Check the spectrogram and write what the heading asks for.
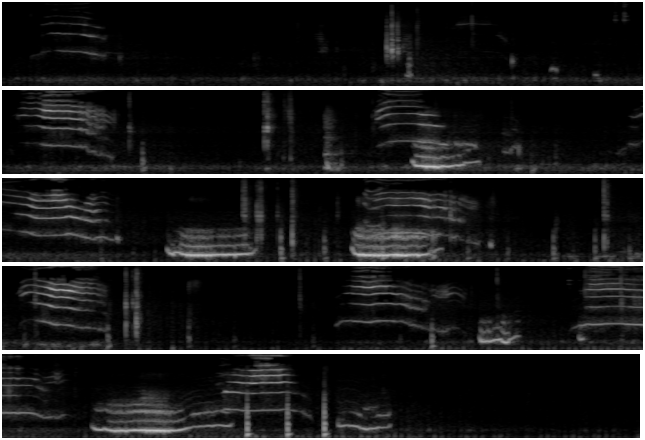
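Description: Kittens meowing over and over: about a dozen thin, high-pitched cries, each under a second, with several lower, louder meows mixed in during the second half.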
